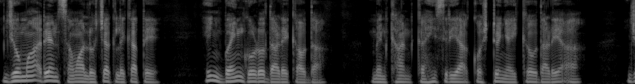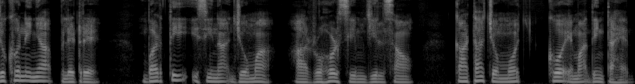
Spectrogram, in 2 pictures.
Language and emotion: Santali, sad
